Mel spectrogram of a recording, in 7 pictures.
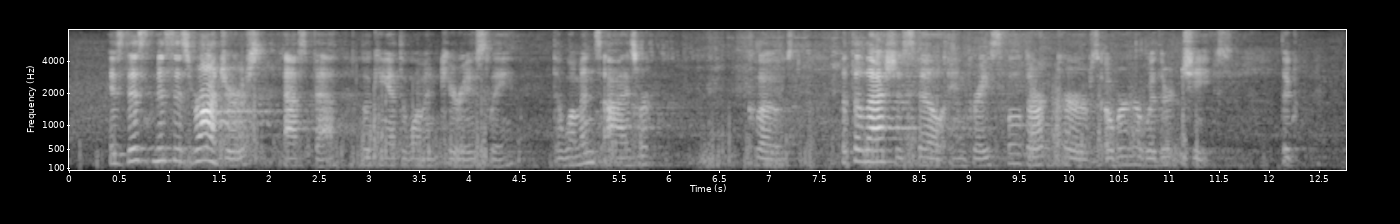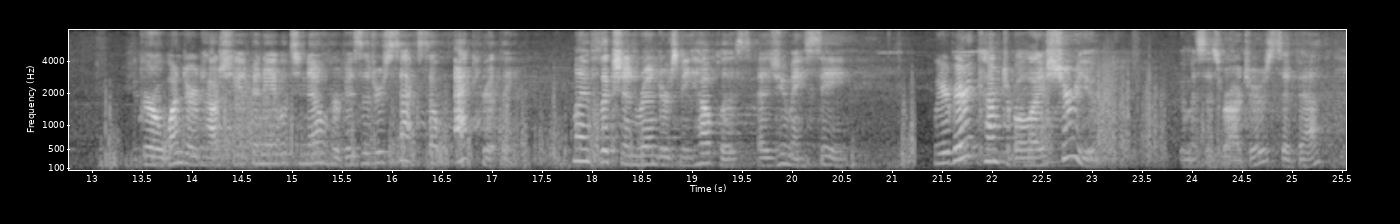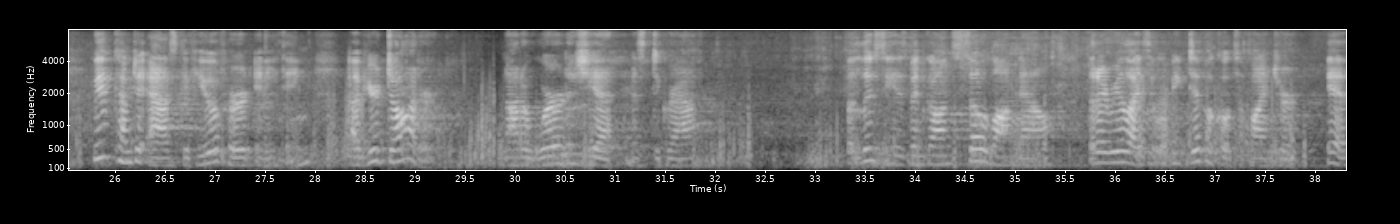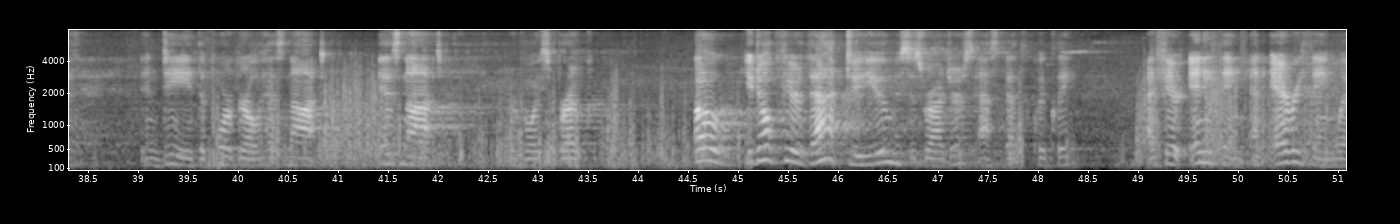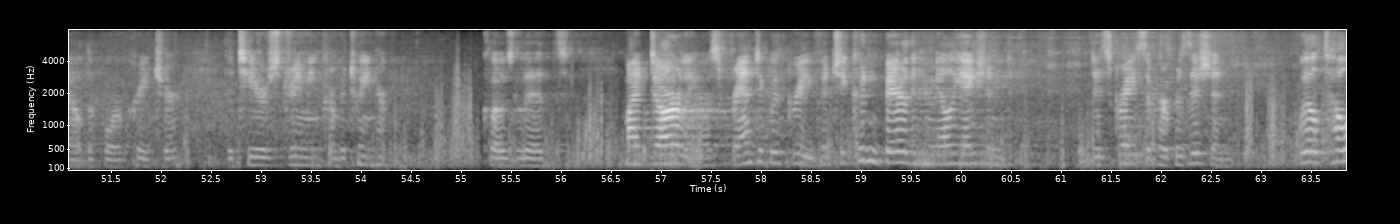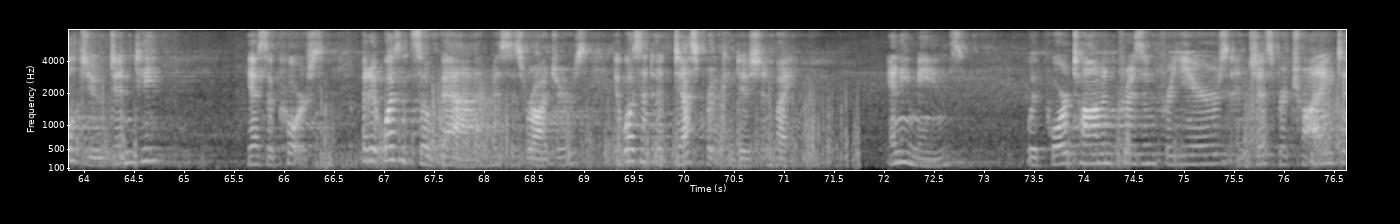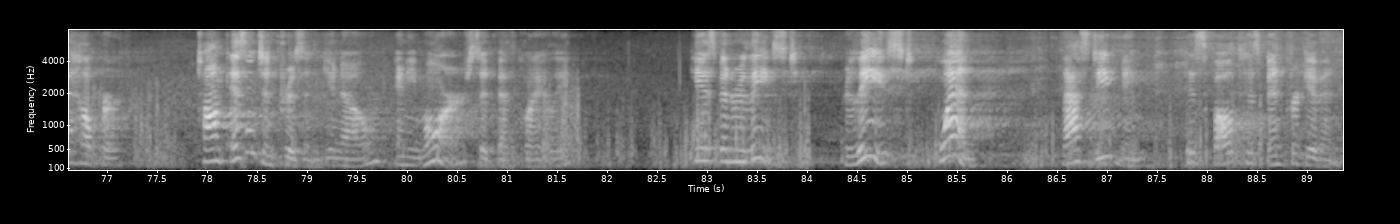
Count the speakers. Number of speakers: one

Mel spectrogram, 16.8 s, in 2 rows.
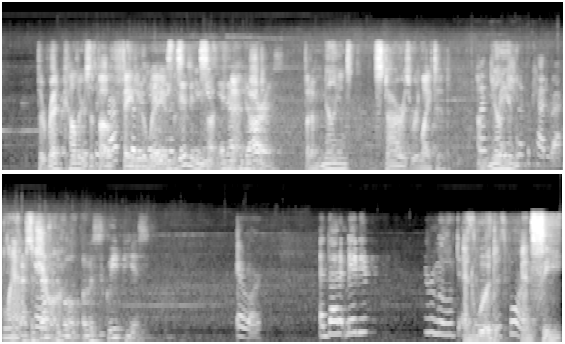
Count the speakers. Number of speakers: three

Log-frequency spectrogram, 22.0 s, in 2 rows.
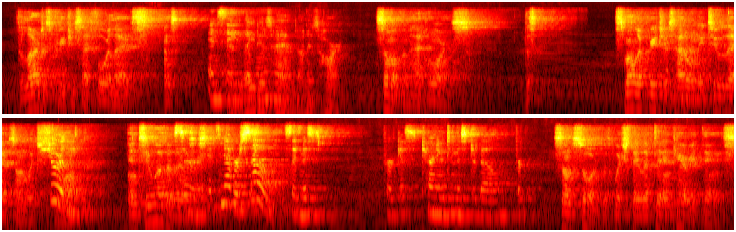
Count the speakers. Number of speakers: three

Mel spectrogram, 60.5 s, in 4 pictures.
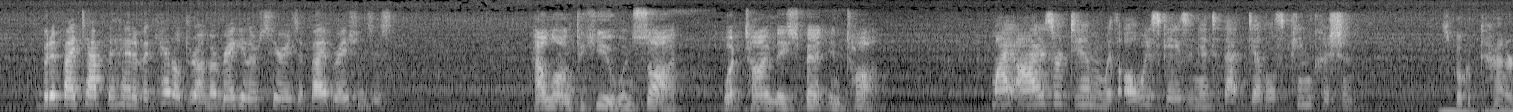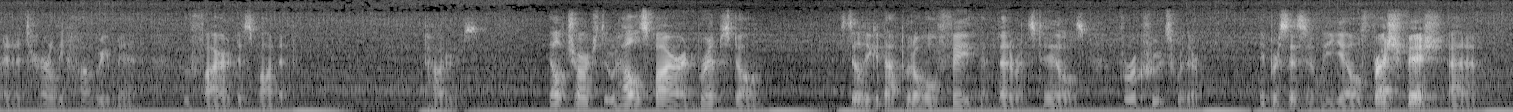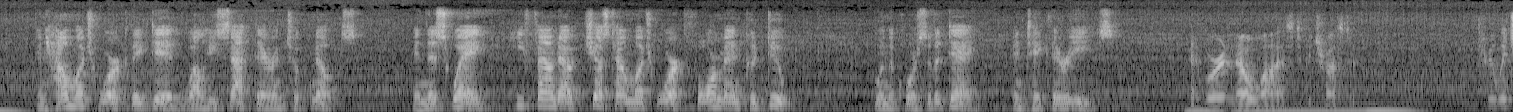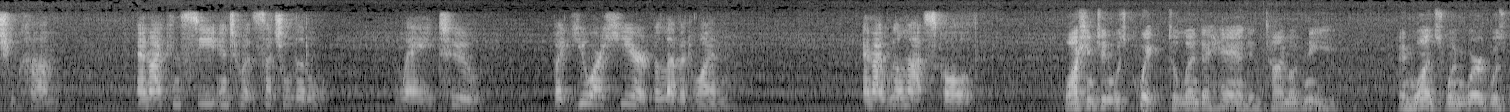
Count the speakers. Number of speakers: four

